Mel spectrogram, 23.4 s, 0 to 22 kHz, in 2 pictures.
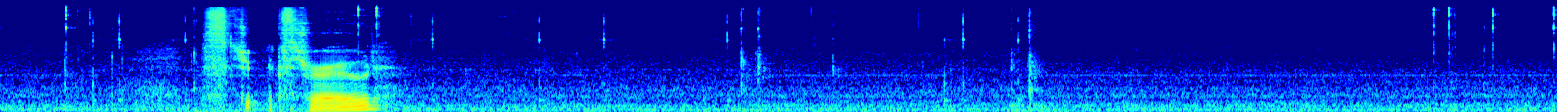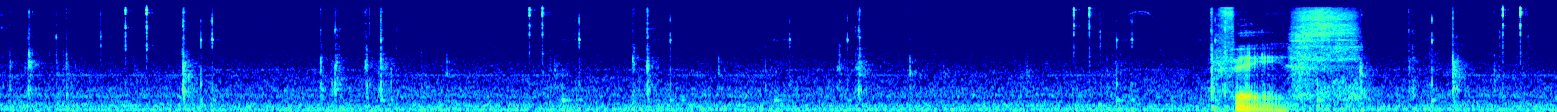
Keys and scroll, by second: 22.3 ctrl+f.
